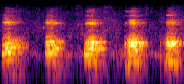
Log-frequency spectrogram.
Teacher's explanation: এই 5টি ধ্বনি উচ্চারণ হচ্ছে কিন্তু আমাদের দুটো ঠোঁটের একে অপরকে স্পর্শ করে। সেই জন্য এটাকে বলা হচ্ছে ওষ্ঠ ব্যঞ্জন।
